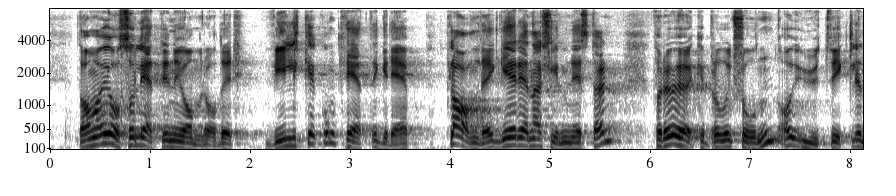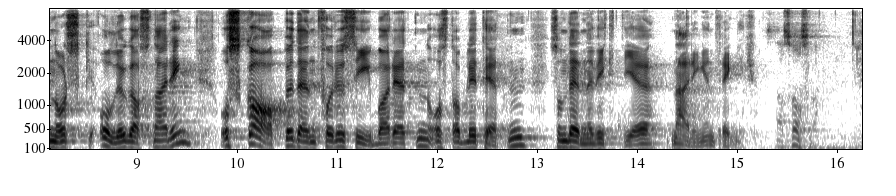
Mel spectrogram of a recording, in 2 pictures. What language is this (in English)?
Norwegian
